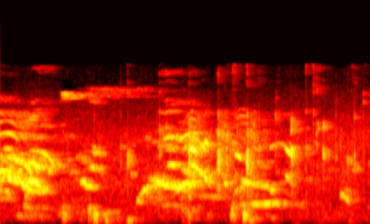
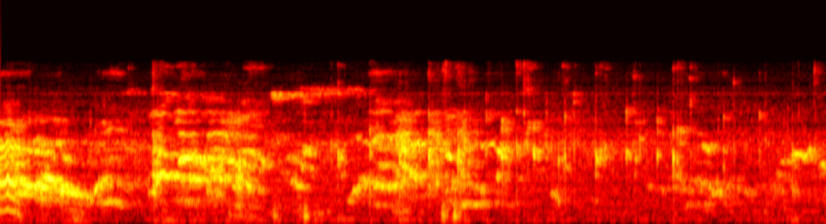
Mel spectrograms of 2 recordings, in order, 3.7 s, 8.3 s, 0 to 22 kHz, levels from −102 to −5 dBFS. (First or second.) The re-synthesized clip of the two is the second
